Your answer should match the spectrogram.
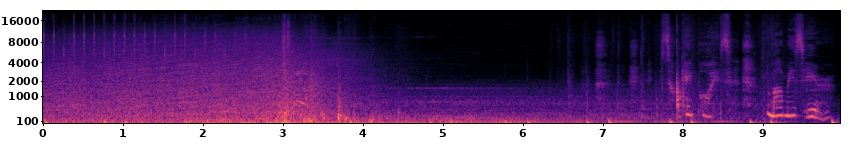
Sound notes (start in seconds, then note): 2.8 Skull-Faced Assailant groans; 6.8 gasping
